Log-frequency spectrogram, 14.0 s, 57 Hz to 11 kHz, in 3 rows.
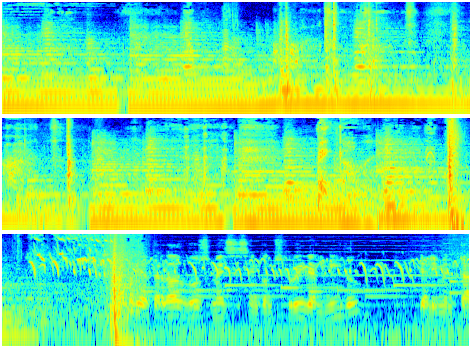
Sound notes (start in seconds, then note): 1.7 grunting; 5.1 clicks; 5.1 laughs; 8.7 birds chirping; 10.3 man speaking Spanish on TV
